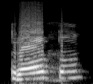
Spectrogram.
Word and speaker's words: próton: Próton, prótons. Demora? Terminação ON, Não, ONS. Oi? pode ir lá. Então, penúltima sílaba é a tônica, portanto, ela é acentuada, tanto próton quanto prótons.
